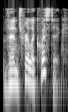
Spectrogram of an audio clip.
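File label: "ventriloquistic", British English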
